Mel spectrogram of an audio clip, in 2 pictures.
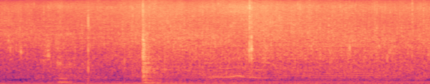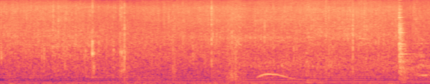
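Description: Eggs and sliced potatoes frying in bacon grease on a Blackstone flat-top griddle: a steady sizzle, with a few light clicks over it.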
